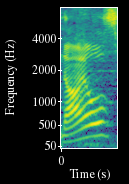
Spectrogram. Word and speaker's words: Niles: notice that until now and Niles rhymes with Giles there's nobody in the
